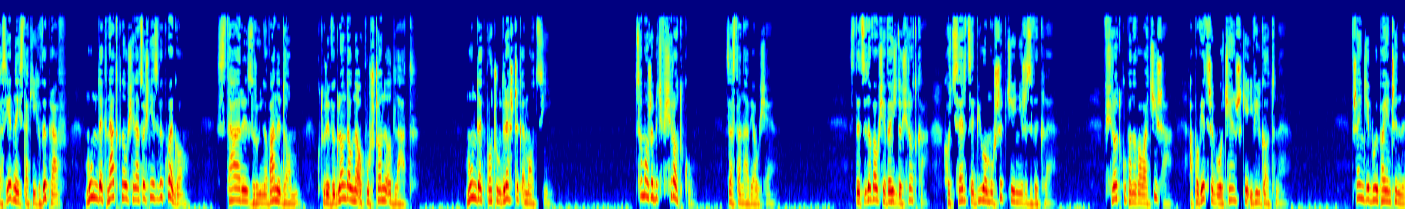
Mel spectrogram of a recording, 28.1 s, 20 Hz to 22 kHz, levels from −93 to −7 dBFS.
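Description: No audible technical faults anywhere in this audio.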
